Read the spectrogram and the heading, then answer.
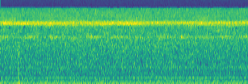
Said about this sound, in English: When you have when you're sitting in your room in meditation and suddenly the crickets start bothering you, or the sound of the squirrels, right? Things that normally would never have bothered you.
